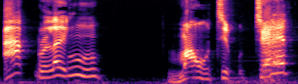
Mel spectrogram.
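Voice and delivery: high, ringing exorcist's cry; high, drawn-out threatening yell; shouted command. A narrator's reading. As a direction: order the evil spirit to die. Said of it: "Lão quát".

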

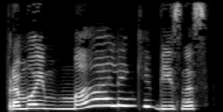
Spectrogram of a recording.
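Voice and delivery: slow, defiant boast. A narrator's reading. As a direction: stretch it out slowly with a note of challenge. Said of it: "с вызовом".

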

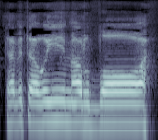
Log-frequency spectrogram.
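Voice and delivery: slow recitation demo of مرضاه; stopping with ha. Shown as a demonstration. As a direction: stop on مرضاه with a breathy final h. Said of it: "لو وقف عليها مرضات".

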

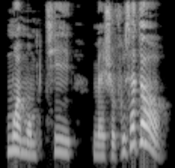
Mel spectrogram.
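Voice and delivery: plain reading voice

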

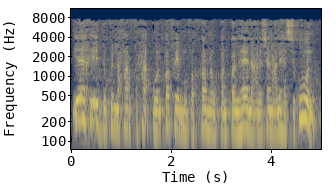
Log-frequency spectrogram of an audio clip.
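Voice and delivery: ordinary delivery

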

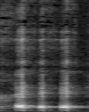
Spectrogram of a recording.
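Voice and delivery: short tipsy chuckle. A narrator's reading. Old farmer amused at losing his way, short chuckle. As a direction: chuckle at your own tipsiness.

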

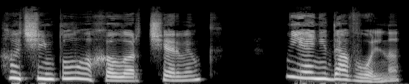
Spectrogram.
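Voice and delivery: slow, haughty displeasure; drawn-out, spoiled annoyance; irritated lady. Acted. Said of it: "в раздражении передёрнула хрупкими плечами". (раздражённо и надменно)

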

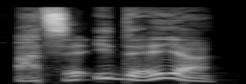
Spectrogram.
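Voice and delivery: ordinary delivery, nothing marked

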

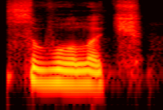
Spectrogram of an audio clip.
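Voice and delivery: low-key, careful echo; guarded and subdued; cautious agreement. A narrator's reading. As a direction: agree carefully, holding back. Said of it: "согласилась я осторожно".

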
